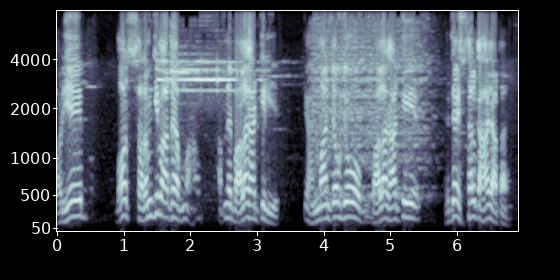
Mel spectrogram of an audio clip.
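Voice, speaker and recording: A shopkeeper in his fifties speaks in an aggrieved, sarcastic tone during a street interview, with a voice high for a man. The recording is dull and lo-fi. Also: animated, moderate pace, slight background noise. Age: 50s.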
